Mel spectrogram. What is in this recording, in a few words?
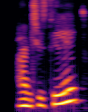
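Voice Acting es, female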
